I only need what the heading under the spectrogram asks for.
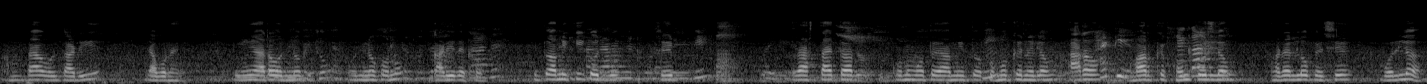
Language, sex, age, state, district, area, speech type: Bengali, female, 45-60, West Bengal, Uttar Dinajpur, rural, spontaneous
